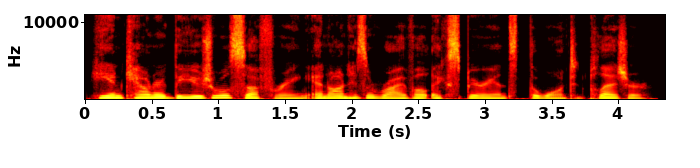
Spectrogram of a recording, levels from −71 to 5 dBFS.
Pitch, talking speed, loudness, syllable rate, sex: 175 Hz, 180 wpm, -16 LUFS, 6.5 syllables/s, female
